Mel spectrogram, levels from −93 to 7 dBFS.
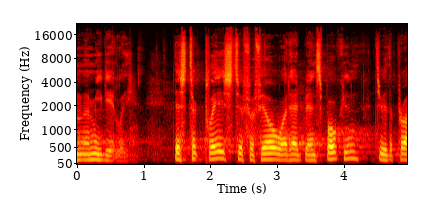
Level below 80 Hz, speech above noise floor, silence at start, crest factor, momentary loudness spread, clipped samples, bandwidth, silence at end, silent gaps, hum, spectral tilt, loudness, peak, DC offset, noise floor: -84 dBFS; 31 dB; 0 s; 18 dB; 13 LU; under 0.1%; over 20 kHz; 0 s; none; none; -3.5 dB/octave; -25 LUFS; -8 dBFS; under 0.1%; -56 dBFS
